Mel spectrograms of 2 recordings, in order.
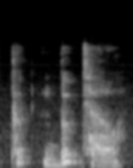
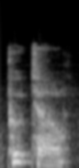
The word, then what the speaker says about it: Buddho: A lot of the Thai monks especially use Buddho, although the Thais, I think they pronounce it Butto or Putto.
